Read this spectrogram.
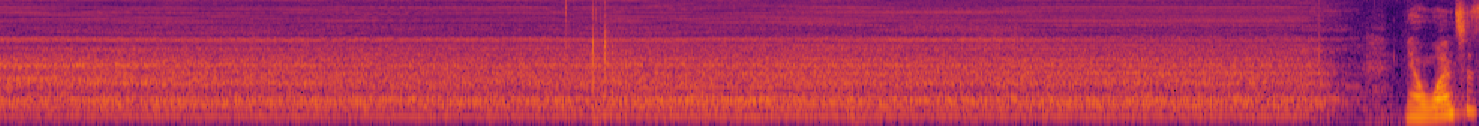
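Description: A heat gun blows with a steady whooshing hum, then switches off.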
